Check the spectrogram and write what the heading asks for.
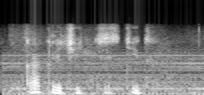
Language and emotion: Russian, neutral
